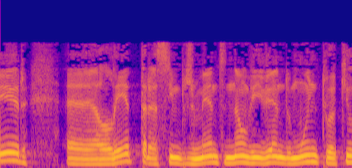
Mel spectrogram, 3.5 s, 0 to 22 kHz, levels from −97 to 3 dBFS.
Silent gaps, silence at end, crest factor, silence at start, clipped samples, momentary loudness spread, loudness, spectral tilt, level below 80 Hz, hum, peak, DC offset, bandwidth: none; 0 s; 10 dB; 0 s; under 0.1%; 7 LU; -15 LUFS; -6 dB/octave; -50 dBFS; none; -4 dBFS; under 0.1%; 8 kHz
